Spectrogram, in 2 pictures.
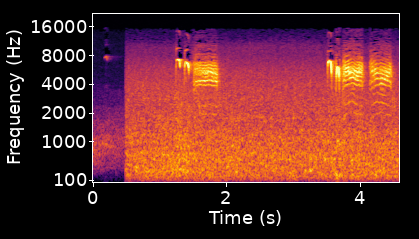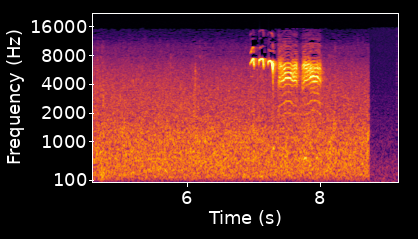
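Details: Boreal chickadee visiting a campsite in the boreal forest of the Boundary Waters Canoe Area Wilderness, northern Minnesota, in harsh conditions, giving three raspy chickadee-dee calls about three seconds apart, thin high notes then buzzy dees, over roaring wind.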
